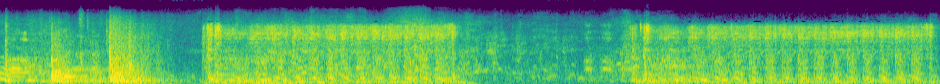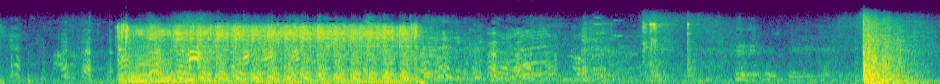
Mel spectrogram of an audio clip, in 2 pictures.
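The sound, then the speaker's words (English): A truck engine out in the woods cranks three times in long, grinding bursts, each a few seconds of whirring starter strain that never catches, with a door slam before and after. “The truck won't start.”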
